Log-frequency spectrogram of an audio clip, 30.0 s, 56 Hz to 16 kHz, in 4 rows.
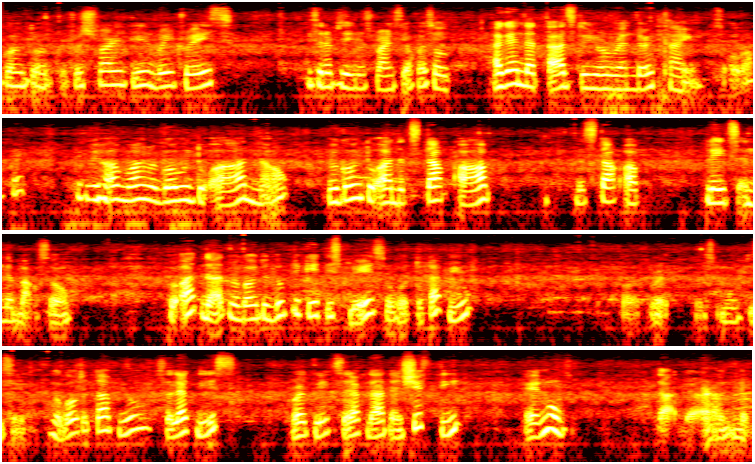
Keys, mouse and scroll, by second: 0.3 right click, 1.4 click, 5.0 right click, 7.4 KP_7, 9.8 shift+d, 11.4 click, 12.0 r, 14.4 click, 15.5 g, 16.7 click, 17.8 click, 21.4 r, 22.1 click, 22.7 ctrl+s, 27.7 KP_1, 29.8 ctrl+s.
